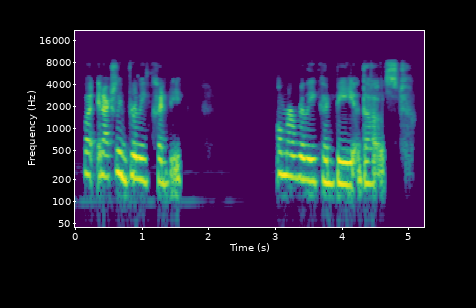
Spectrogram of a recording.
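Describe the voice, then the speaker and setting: With music in the background, a woman of medium pitch speaks at a moderate pace with fairly even intonation. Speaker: streamer playing a social deduction game. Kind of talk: casual gaming commentary, talking to self.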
